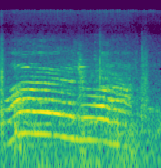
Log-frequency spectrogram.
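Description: Domestic cat meowing once: a single long meow of about a second and a half that slides slightly down in pitch.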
